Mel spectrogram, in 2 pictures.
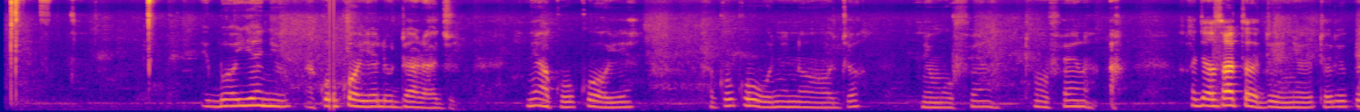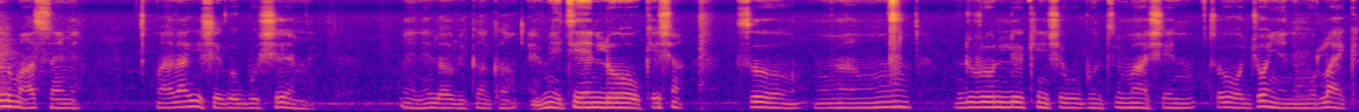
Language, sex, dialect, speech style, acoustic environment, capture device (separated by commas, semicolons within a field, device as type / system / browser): Yoruba, female, Nigeria - Ibadan, happy; nervous; anxious; excited, people talking; music; nature, mobile / Linux / Chrome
